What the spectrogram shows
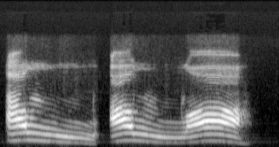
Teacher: begitu masuk Allah langsung terjadi ee penebalan suara di situ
